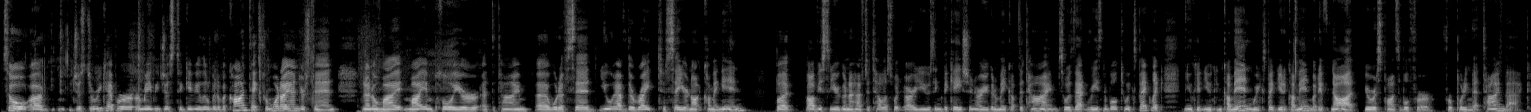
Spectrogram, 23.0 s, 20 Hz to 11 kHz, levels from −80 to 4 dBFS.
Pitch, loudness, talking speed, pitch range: 165 Hz, -27 LUFS, 255 wpm, 160-180 Hz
